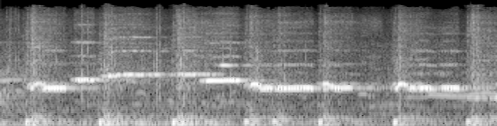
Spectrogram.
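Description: Andean folk dance music: a high flute melody over a steady drum beat, with the melody stepping and sliding between notes.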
